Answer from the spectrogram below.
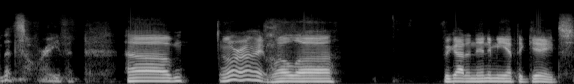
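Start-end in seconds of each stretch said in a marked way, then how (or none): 0.0-0.8 very quiet, hushed whisper under the breath. Voicing a character seeing crows take flight: whisper under his breath. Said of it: "Calvin's gonna whisper underneath his breath".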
